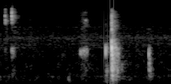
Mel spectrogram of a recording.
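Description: Computer mouse clicking: a few faint clicks, the sharpest about one and a half seconds in.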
